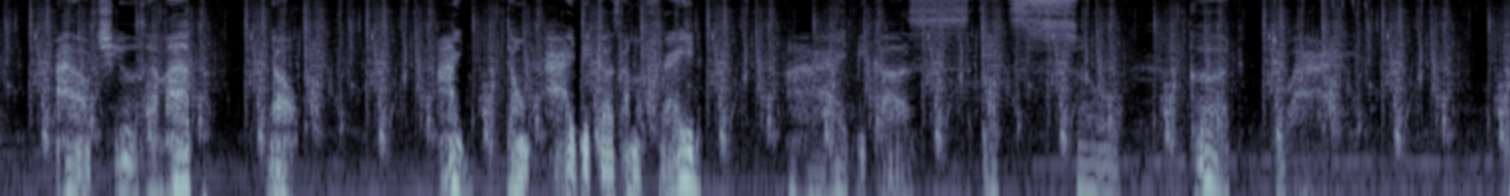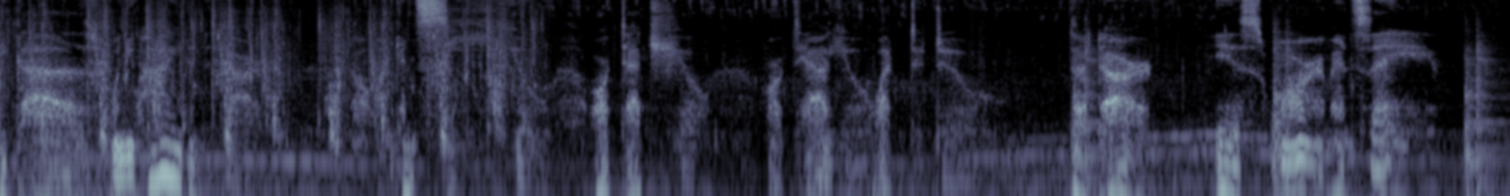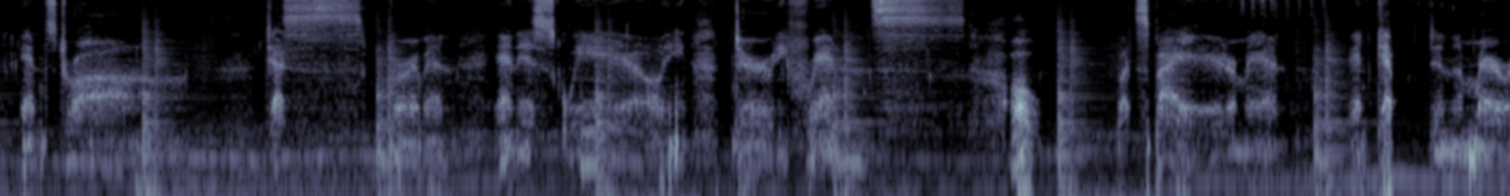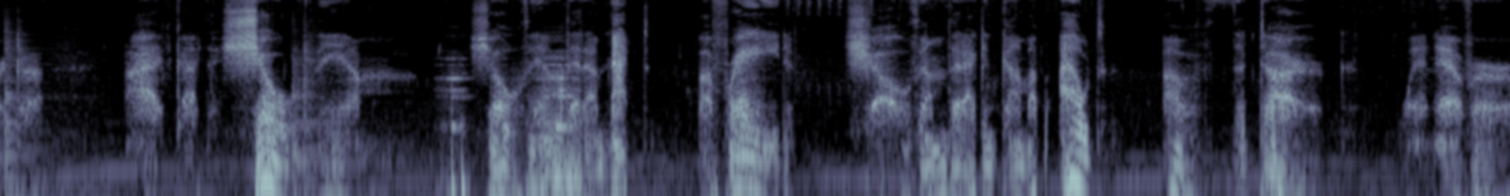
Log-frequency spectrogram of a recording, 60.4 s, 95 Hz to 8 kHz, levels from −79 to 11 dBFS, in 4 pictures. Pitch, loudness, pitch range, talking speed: 105 Hz, -26 LUFS, 95-120 Hz, 80 wpm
